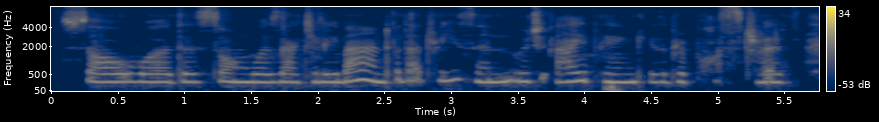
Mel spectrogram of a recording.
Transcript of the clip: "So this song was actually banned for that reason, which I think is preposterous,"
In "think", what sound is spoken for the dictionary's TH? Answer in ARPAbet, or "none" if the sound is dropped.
TH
